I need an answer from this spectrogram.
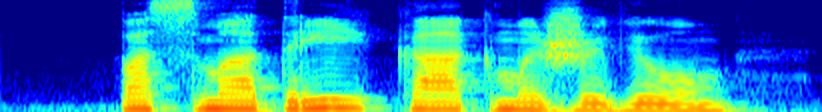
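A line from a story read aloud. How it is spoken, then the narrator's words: Gentle. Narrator (Russian): мягко заговорил Орво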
